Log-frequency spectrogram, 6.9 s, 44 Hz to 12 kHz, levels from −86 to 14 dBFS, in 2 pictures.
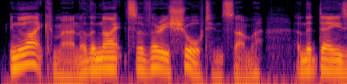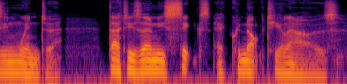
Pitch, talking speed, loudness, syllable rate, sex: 100 Hz, 180 wpm, -17 LUFS, 5.2 syllables/s, male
